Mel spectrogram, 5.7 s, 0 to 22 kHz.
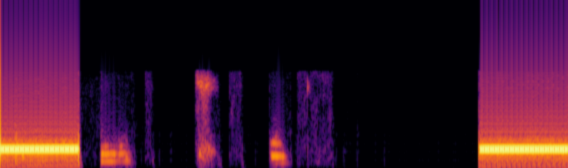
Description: Ringback tone (North America), 440 + 480 Hz.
